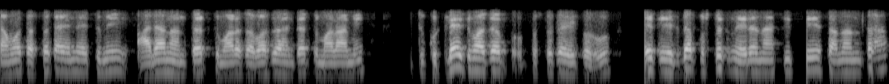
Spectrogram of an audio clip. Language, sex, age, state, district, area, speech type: Marathi, male, 60+, Maharashtra, Sangli, rural, conversation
